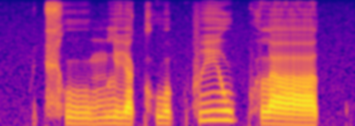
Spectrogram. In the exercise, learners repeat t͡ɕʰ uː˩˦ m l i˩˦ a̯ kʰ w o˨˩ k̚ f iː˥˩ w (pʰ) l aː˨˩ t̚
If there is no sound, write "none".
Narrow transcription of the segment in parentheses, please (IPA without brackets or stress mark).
pʰ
